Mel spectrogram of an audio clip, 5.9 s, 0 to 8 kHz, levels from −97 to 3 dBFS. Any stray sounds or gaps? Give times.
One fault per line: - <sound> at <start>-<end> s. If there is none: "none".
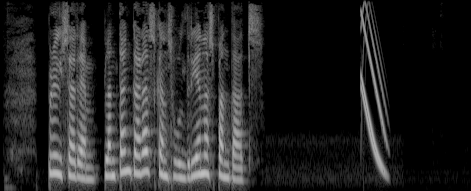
- chirp at 4.5-4.9 s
